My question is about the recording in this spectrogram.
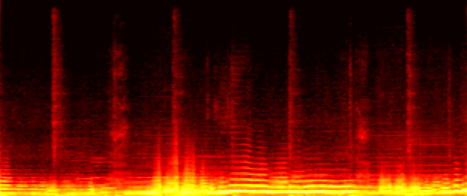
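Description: Wind orchestra music: the brass section plays held, swelling notes over a sustained low accompaniment, with a few percussion strikes scattered through it.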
